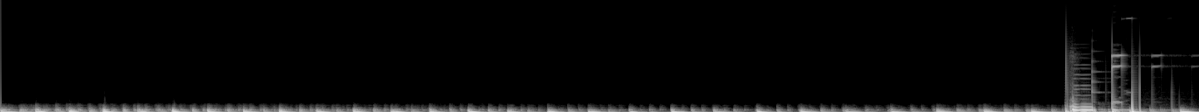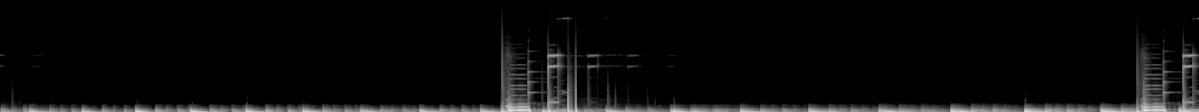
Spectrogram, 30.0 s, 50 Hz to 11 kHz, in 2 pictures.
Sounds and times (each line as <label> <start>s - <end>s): rhythmic patterns 13.3s - 15.0s
rhythmic patterns 21.3s - 22.7s
rhythmic patterns 29.2s - 29.9s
